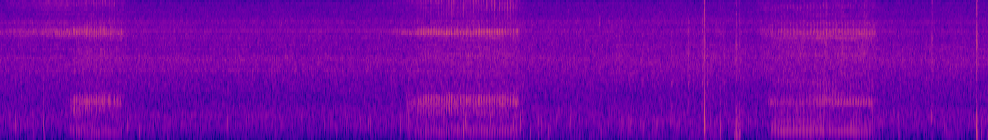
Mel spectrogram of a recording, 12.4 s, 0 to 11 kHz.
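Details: Snoring: soft rumbling snores about every 4 to 5 seconds over faint room noise, with a couple of sharp background clicks.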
